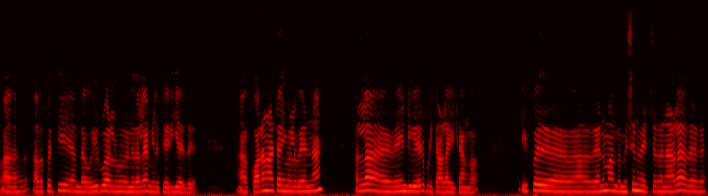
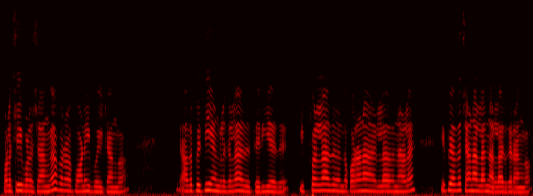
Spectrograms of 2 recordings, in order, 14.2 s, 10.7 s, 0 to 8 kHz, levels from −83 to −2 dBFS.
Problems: low volume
